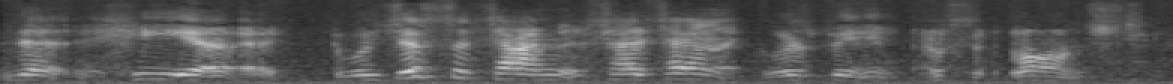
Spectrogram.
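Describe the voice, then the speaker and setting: A woman at a medium pitch talks at a very slow pace with long, frequent pauses, fairly even intonation and big swings in loudness, over noticeable background noise. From Scotland. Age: 80s+. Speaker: retired nurse. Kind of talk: interview answer.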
